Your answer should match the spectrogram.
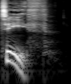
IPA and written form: tiːθ (teeth)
